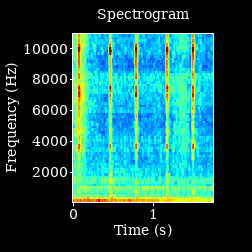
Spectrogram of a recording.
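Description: Engine of a 1995 Kia Pride with manual gearbox, a steady loud low drone from inside the car, with faint periodic ticking over the hum and no talk.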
